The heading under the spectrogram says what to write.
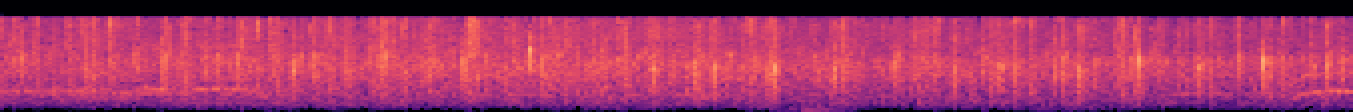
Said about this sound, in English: Or if you believe that, you ought to clap your hands unto the Lord.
